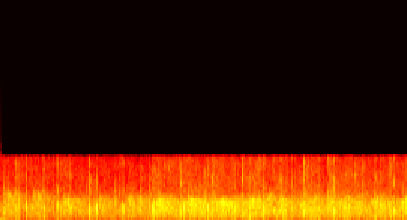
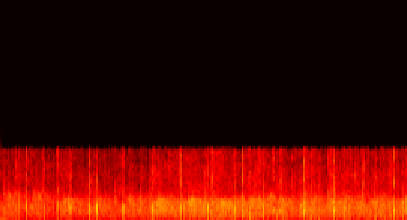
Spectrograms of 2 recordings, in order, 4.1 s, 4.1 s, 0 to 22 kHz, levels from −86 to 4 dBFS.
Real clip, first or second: first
